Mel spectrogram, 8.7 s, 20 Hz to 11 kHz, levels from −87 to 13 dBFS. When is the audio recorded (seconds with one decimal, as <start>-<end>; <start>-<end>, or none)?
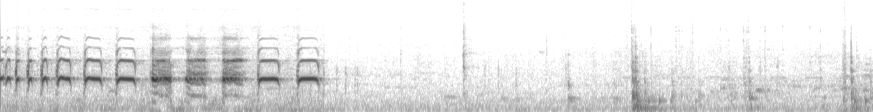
0.0-1.5; 2.5-8.7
